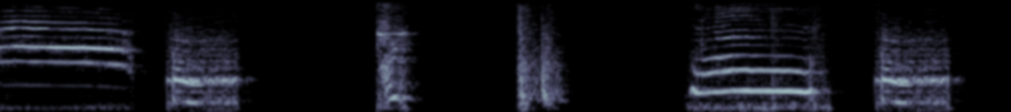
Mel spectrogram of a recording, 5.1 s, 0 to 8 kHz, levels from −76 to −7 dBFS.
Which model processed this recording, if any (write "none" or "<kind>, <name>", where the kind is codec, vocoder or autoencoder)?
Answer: none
